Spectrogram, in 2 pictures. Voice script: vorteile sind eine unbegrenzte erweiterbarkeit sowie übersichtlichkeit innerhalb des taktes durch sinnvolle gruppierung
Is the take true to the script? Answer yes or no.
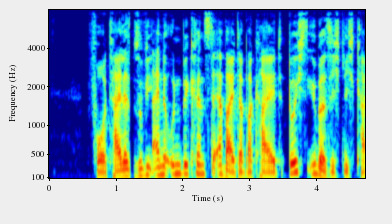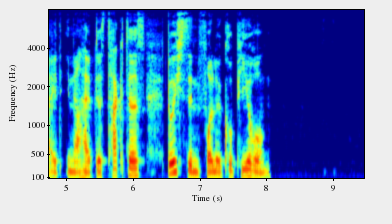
no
